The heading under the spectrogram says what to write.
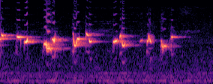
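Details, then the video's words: Loud, close trucukan garuda (sooty-headed bulbul) delivering rolling ngerol song: a quick chain of bubbling, slurred whistles, some rising and some dropping, ending in a softer trailing note. "Panggilan Burung Trucukan Garuda Ngerol Isian Mewah Cepat Bikin Nyaut"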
